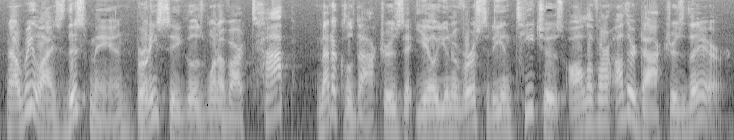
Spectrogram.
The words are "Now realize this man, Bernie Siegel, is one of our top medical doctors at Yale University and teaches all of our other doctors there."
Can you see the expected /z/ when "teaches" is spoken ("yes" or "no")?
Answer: yes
